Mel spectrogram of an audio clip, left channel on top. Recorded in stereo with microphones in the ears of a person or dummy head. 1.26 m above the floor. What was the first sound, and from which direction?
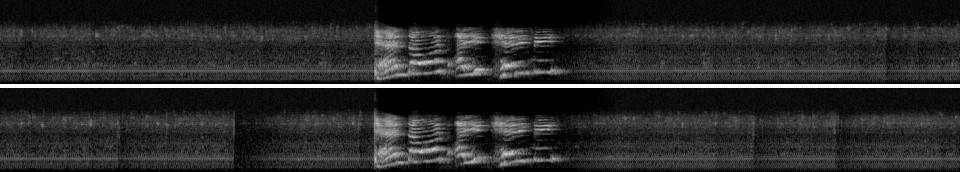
A shout, 50° right (ahead or behind).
